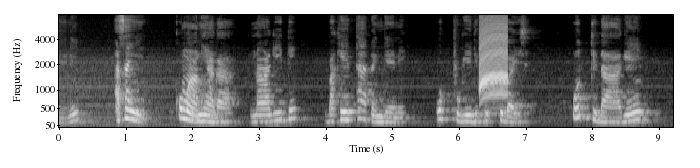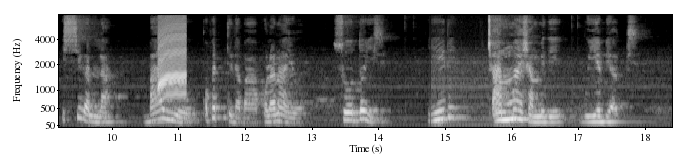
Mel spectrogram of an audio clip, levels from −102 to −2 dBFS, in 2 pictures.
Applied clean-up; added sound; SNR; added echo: none; Alarm; -2 dB; none.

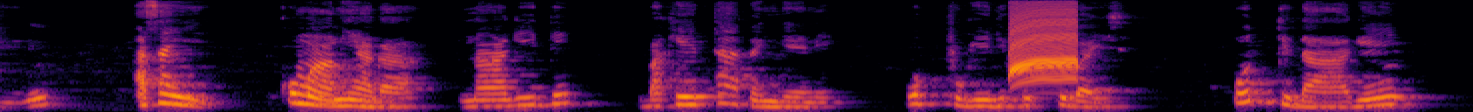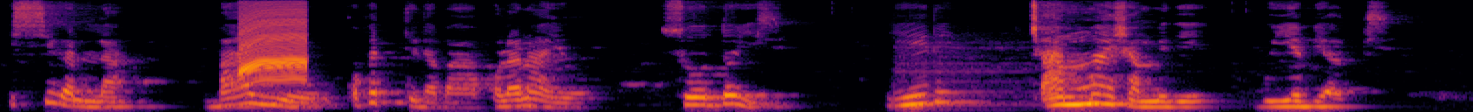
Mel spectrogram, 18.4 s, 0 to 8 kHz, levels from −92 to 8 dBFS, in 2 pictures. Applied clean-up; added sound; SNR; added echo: classical method log-MMSE.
